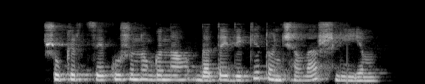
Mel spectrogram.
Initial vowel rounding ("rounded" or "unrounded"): rounded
